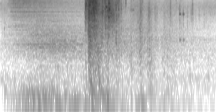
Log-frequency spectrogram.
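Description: A suppressed rifle fires once with a sharp crack that echoes.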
